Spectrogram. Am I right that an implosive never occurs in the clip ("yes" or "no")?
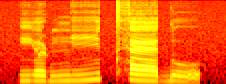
no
